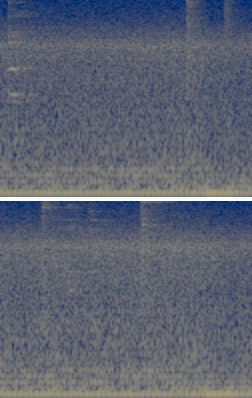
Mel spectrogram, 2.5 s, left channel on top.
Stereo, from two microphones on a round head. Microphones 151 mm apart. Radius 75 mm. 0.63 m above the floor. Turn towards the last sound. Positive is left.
No sound to turn to.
